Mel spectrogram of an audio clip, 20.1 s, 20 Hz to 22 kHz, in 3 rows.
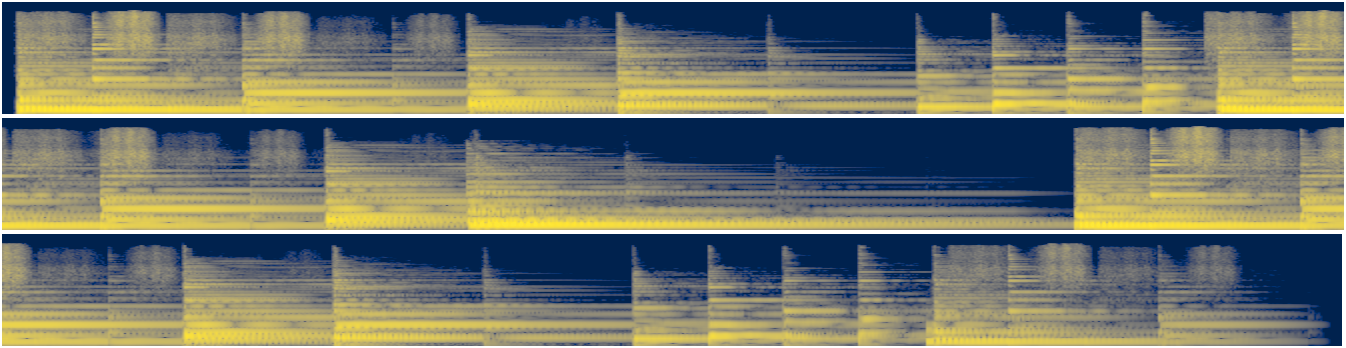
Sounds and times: Music: 0:00.1 - 0:20.1.

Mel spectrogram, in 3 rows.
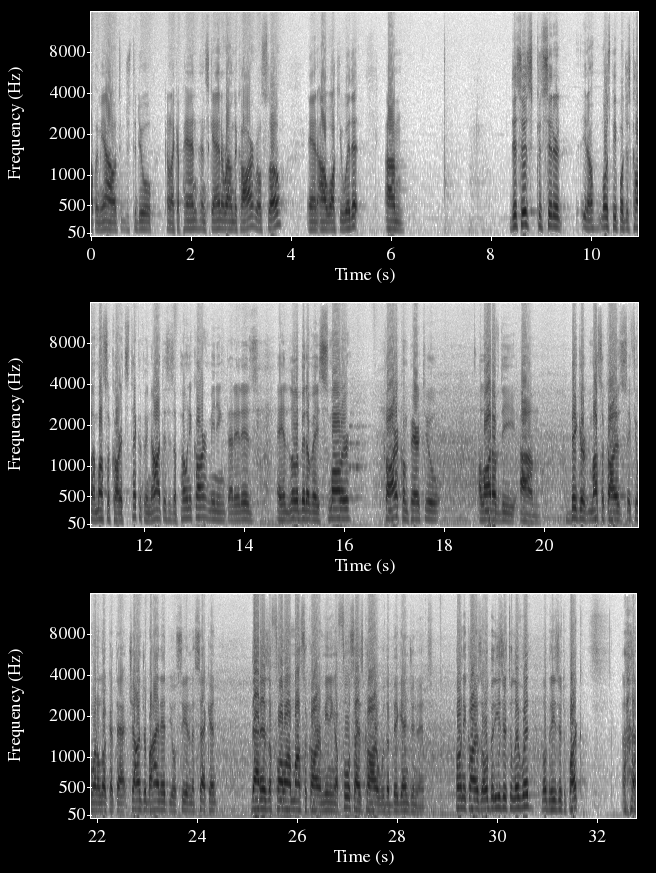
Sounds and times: Speech: 0:00.0 - 0:06.3, 0:08.4 - 0:16.2, 0:16.8 - 0:17.9, 0:18.7 - 0:24.4, 0:25.1 - 0:31.8.

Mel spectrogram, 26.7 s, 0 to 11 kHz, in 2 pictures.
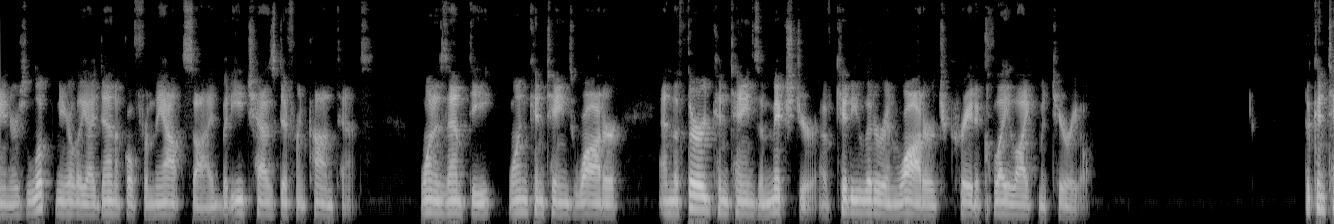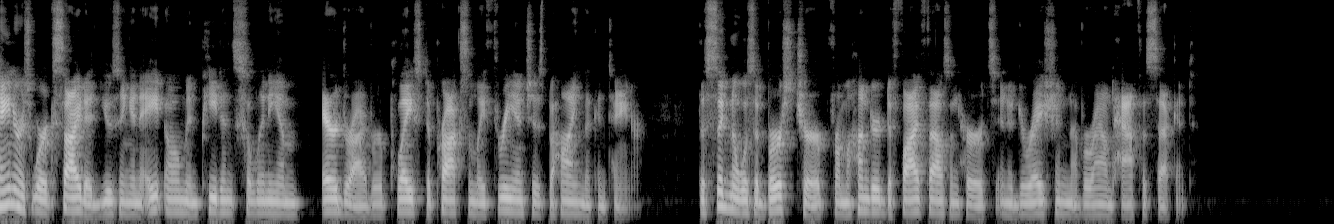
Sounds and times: Speech: 0:00.0 - 0:11.0, 0:13.1 - 0:19.8, 0:20.4 - 0:25.3.

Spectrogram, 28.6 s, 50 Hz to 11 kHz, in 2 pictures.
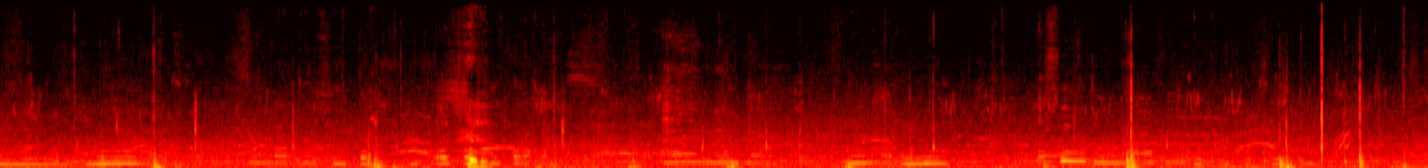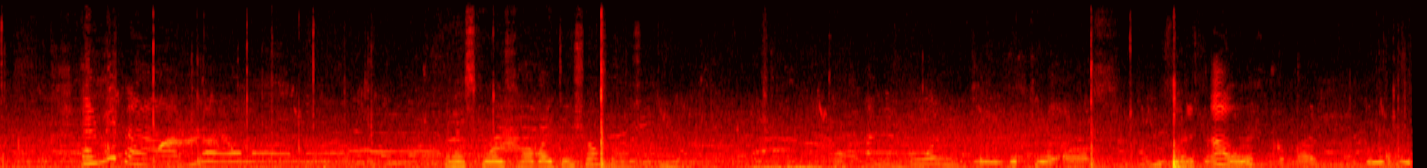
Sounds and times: Boat, Water vehicle: 0:00.0 - 0:28.4.

